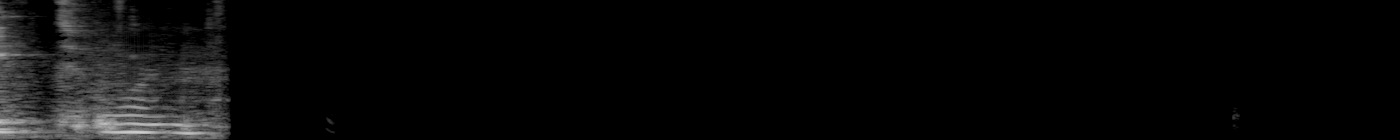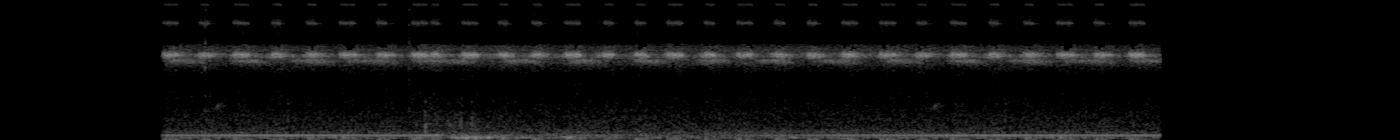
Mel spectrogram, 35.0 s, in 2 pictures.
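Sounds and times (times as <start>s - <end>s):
cricket chirping: 19.6s - 32.1s.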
